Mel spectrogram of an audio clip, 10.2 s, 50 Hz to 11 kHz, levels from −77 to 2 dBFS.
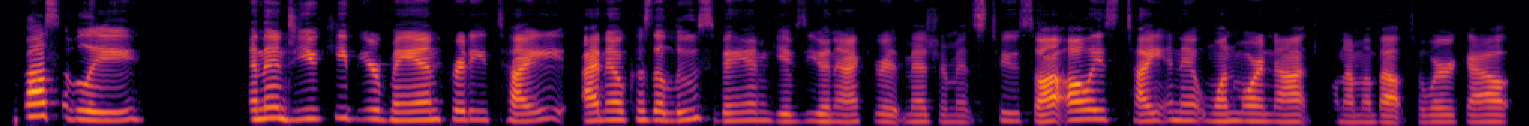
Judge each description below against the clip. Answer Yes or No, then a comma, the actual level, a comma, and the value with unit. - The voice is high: Yes, high, 210 Hz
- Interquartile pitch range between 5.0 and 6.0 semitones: No, average, 4.0 semitones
